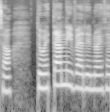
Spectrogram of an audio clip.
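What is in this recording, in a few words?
"nifer" Welsh, spoken word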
